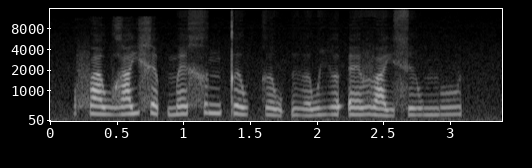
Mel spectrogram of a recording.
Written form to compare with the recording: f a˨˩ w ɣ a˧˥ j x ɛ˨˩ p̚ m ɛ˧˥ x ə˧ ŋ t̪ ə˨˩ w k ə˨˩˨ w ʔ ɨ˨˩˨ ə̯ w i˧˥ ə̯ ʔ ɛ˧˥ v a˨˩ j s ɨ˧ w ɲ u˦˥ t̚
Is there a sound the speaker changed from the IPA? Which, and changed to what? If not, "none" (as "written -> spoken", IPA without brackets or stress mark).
ɲ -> ŋ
